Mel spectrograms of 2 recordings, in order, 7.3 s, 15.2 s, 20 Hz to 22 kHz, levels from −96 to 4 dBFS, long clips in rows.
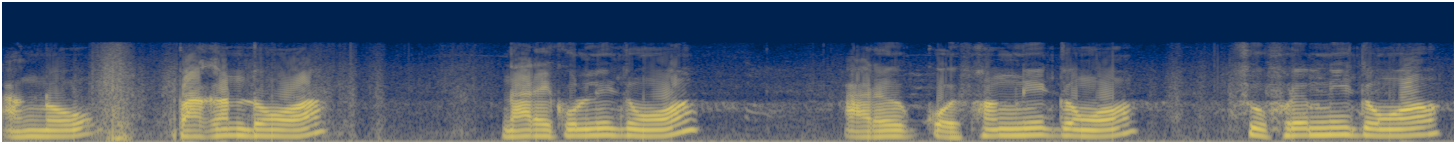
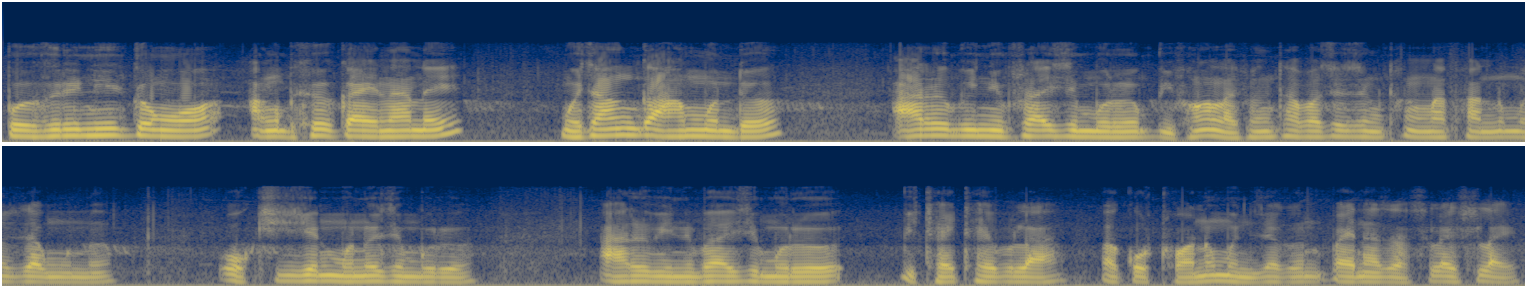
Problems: none marked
